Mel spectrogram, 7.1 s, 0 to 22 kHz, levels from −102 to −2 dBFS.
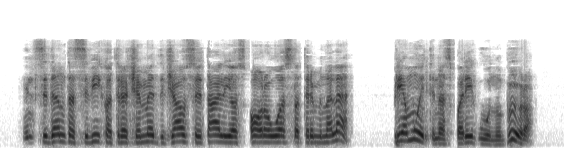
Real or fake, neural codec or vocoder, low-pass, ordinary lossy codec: real; none; 7.2 kHz; AAC, 32 kbps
